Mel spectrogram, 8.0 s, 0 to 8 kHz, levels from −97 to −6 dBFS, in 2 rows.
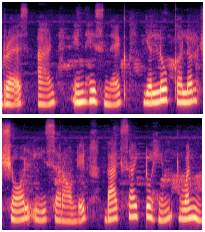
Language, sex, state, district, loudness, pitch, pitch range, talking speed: English, female, Punjab, Pathankot, -17 LUFS, 215 Hz, 190-235 Hz, 110 wpm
